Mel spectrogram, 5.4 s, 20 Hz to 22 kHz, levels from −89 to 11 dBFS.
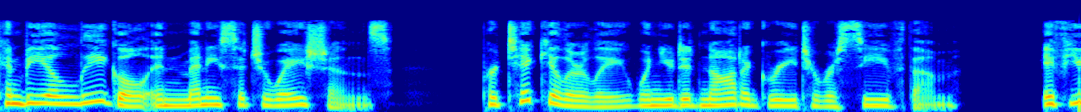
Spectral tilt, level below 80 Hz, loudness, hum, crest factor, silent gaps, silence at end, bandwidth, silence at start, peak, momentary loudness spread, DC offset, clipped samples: -5 dB/octave; -66 dBFS; -25 LUFS; none; 18 dB; 5.14-5.18 s; 0 s; 11.5 kHz; 0 s; -6 dBFS; 12 LU; under 0.1%; under 0.1%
